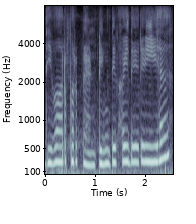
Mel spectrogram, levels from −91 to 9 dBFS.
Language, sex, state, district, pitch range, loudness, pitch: Hindi, female, Uttar Pradesh, Saharanpur, 250-275 Hz, -12 LUFS, 270 Hz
